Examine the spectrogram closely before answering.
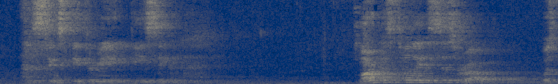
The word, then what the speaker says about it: Cicero: His name Cicero, or the scholars tell us might have been pronounced Cicero, actually meant chickpea, apparently because one of his ancestors had a nose in that shape.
